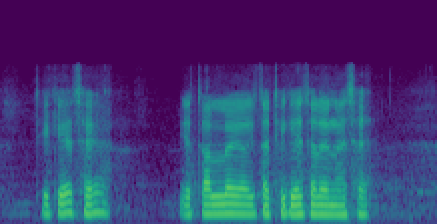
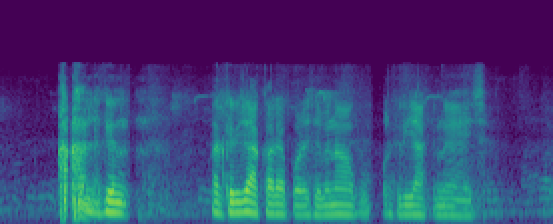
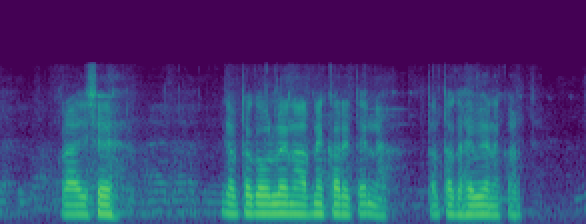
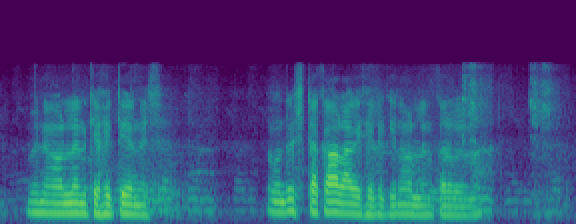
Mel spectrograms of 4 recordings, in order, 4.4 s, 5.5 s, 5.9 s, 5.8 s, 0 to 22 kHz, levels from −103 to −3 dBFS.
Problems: none marked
